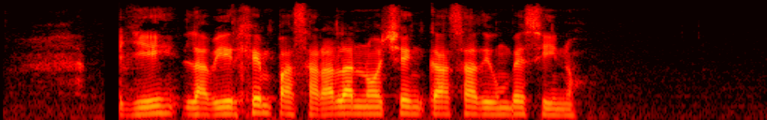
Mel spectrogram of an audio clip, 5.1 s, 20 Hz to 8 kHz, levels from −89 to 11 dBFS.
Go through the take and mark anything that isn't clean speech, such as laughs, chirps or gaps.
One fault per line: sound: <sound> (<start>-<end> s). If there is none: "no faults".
sound: dropout (0.7-0.8 s)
